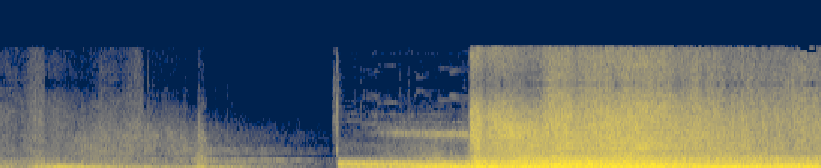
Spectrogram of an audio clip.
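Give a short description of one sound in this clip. Game spell effects crackle and whoosh in a battle.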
